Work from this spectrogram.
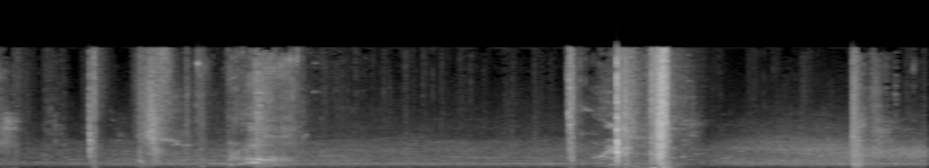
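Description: Scattered gunshots crack in the video game Mount & Blade II Bannerlord, with sharp single reports heard spaced apart and a tight cluster near the end, under low battle ambience.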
